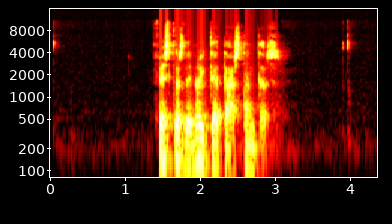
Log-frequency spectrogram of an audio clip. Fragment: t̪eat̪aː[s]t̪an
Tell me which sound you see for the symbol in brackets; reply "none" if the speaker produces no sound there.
s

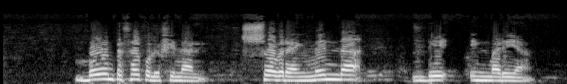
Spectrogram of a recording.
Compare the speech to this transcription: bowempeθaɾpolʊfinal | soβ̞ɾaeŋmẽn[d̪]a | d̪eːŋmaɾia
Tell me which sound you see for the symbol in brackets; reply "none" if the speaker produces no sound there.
d̪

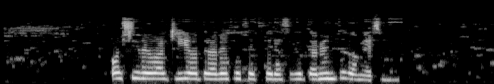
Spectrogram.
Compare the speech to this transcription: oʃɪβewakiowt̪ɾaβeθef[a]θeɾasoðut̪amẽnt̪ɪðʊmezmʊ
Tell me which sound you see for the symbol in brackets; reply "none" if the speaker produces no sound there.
e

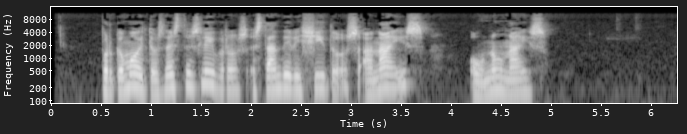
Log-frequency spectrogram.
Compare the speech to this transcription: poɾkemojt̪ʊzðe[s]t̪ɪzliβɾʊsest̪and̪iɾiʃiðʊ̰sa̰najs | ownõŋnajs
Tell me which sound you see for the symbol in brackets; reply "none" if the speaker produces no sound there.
s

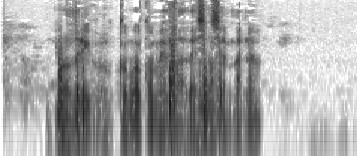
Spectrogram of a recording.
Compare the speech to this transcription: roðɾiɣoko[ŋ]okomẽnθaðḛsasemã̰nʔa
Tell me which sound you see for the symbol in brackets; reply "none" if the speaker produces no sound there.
m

